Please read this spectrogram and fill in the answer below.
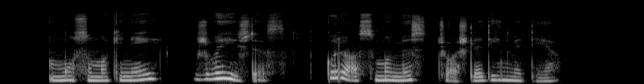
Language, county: Lithuanian, Telšiai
